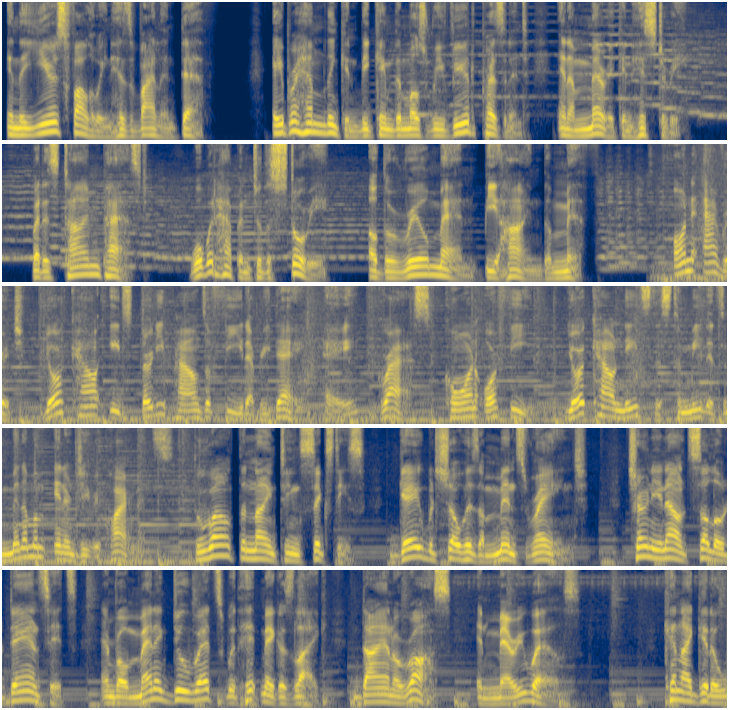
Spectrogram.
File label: men narration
